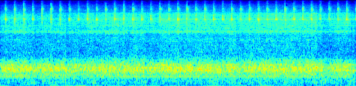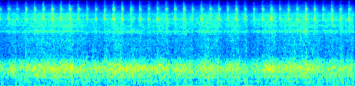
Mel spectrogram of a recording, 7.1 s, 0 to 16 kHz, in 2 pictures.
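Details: 2014 Jeep JK (Wrangler) high-pitched clicking above 50 mph, fast and slightly uneven, several per second over road roar; persists after replacing both rear axles and checking differential gears, source unknown, driveline suspected.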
